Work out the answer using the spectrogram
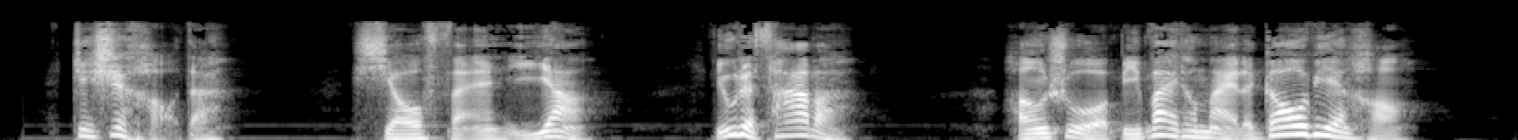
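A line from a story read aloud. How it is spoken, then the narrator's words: Laughing speech. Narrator (Chinese): 贾环因笑道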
